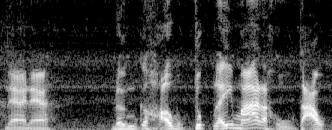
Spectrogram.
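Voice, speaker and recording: An actor playing an arrogant, abusive eldest son in a TV drama, with a Southern Vietnamese accent and a harsh, bullying manner. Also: male voice, mid-range voice, sing-song, moderate pace, bright, forceful tone, breathy edge, exaggerated voice. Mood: furious. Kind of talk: TV drama acting. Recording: music playing behind.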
